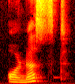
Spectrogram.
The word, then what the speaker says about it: honest: පාරමී is an honest girl.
